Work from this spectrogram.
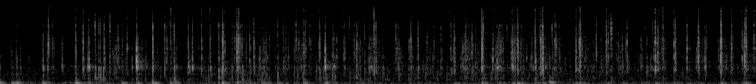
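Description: Both hands type with fingertips and long nails on an old black plastic computer keyboard. A rapid, steady stream of short, bright clicking keystrokes is heard, each tap dying away almost instantly over a faint low thud.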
